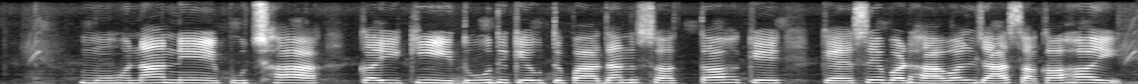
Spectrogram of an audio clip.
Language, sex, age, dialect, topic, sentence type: Magahi, female, 18-24, Western, agriculture, statement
